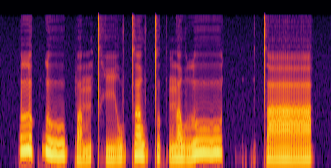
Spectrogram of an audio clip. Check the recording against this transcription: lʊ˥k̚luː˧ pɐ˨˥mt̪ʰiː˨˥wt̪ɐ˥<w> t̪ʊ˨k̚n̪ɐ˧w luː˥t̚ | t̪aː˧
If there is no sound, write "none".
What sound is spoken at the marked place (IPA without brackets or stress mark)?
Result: w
